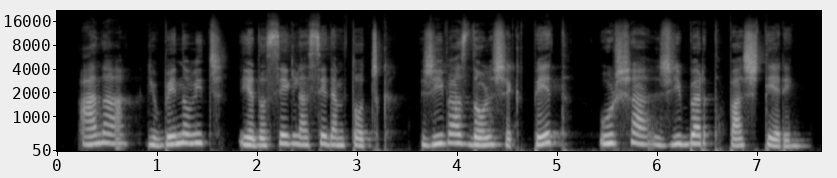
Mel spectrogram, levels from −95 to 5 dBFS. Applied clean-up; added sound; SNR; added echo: neural mask model DeepFilterNet 3.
